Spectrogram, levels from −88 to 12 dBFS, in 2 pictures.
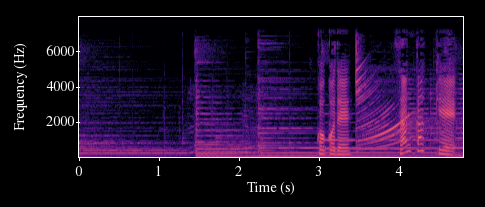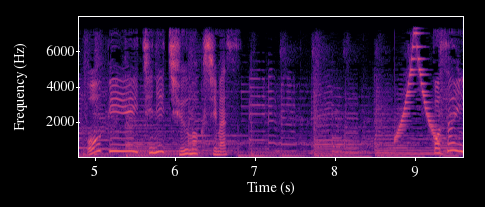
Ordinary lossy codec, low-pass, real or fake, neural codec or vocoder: none; 7.2 kHz; real; none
